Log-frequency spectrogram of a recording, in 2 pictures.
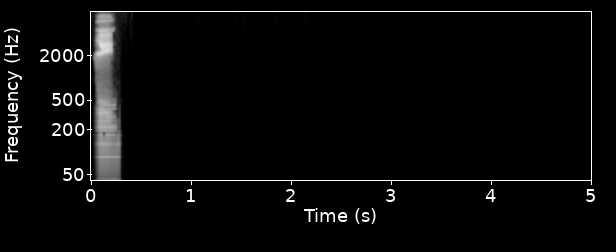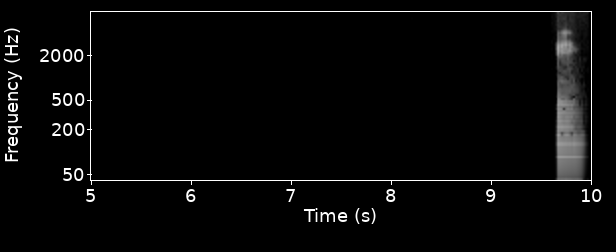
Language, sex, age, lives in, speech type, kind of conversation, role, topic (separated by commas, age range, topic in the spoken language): Hindi, male, 30-34, India, conversation, podcast, host, Kya koi aisa trend hai jo tumne kabhi follow kiya tha aur baad mein chhod diya?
